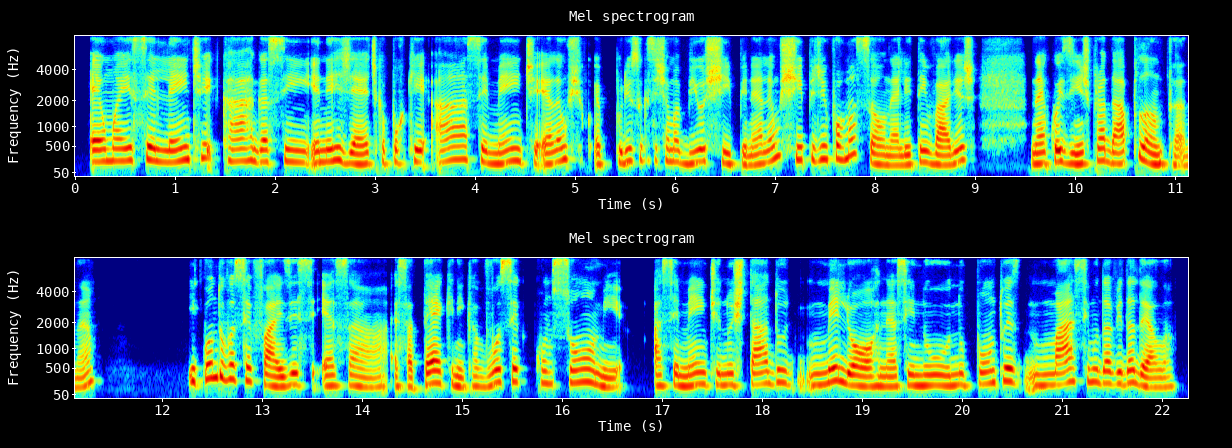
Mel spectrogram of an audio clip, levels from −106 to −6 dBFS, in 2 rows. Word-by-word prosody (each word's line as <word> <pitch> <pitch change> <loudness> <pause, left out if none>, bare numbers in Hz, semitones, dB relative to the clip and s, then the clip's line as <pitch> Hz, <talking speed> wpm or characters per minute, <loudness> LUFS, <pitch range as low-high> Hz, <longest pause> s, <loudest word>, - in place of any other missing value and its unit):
é 210 0 +6
uma 225 +1 -1
excelente 230 +1 +2
carga, 225 -1 -1
assim, 210 -1 -1
energética, 195 -3 +1
porque 210 +2 -1
a 245 +4 -1
semente 215 -2 0
ela 185 +4 0
é - - +1
um - - +2 0.3
é 175 - -1
por 195 - -2
isso 225 +2 -2
que 225 - -14
se 235 - -8
chama 215 -2 -3
Biochip, 185 -2 -1
né, 160 +1 -3
ela 185 +4 -1
é - - 0
um 275 - +1
chip 250 -5 -1
de 245 - -1
informação, 255 - 0
né, 155 -1 -2
ali 160 +2 0
tem 200 +4 0
várias, 180 +7 0 0.6
né, 185 +1 +2
coisinhas 185 -2 +3
para 230 +6 0
dar 185 -4 +1
a - - -5
planta, 180 - 0
né. 160 +10 -5 0.9
E 250 - +1
quando 315 +2 +4
você 285 -2 +2
faz 180 -8 +2
esse 200 -3 0
essa 175 -3 -3
essa 170 -2 -1
técnica, 175 -1 +2
você 235 +9 +3 0.2
consome 220 -7 0 0.3
a 180 - -1
semente 185 +2 0
no 195 - -1
estado 205 +4 -1
melhor, 190 -4 +3
né, 170 0 -1
assim, 180 +2 0
no 185 0 +1
no 190 +2 -2
ponto 210 +7 -2
e 250 - +8
máximo 200 +7 -1
da 220 -1 +2
vida 215 +2 0
dela. 160 -3 0
200 Hz, 165 wpm, -23 LUFS, 180-230 Hz, 0.9 s, e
